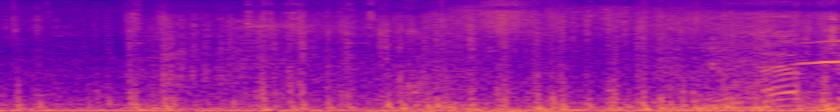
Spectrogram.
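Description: Hooves clip-clop steadily as a horse is ridden in Assassin's Creed Valhalla, a continuous rhythmic trot sitting close and fairly loud, with game voices talking over it and a brief whinny-like tone near the end.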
